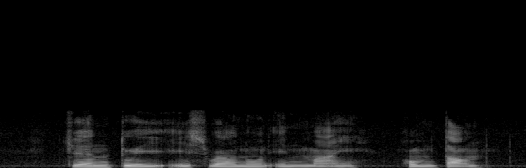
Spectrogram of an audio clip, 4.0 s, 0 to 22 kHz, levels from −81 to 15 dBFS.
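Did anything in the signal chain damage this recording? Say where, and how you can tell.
No, nothing in this speech recording stood out on listening as a sign of damage from any stage of the signal chain.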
